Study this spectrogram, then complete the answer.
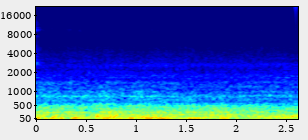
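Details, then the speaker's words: Vauxhall Corsa with three-cylinder engine on a road drive, pulling through third, fourth and fifth gears: steady low rumble with no whine, clunk or grinding; gears and clutch good, no suspension knocks; normal gearbox under acceleration. "yeah all the gears are good no problem with the gearbox the clutch is nice"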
